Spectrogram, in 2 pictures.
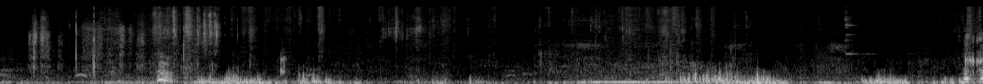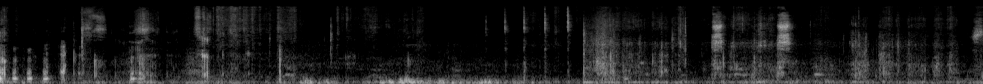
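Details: Brindle male English Mastiff puppy at seven weeks, playing around; low rough growling bursts and short barks come in irregular clusters, with scuffling and clattering between them.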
